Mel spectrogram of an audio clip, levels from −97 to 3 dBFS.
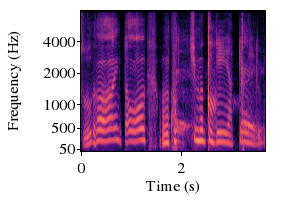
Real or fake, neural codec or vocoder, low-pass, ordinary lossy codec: fake; codec, 16 kHz, 0.8 kbps, ZipCodec; none; none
